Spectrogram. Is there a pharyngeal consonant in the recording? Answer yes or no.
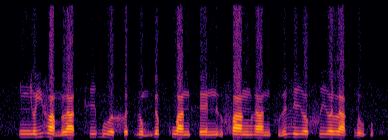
no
